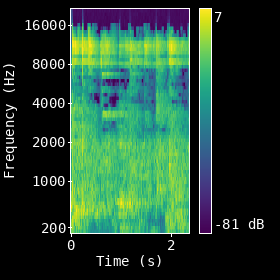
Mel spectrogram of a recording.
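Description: Table tennis ball ticking sharply a handful of times against the bat, the table or the floor, with voices murmuring in the reverberant sports hall behind it.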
